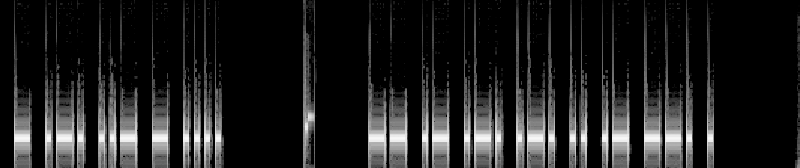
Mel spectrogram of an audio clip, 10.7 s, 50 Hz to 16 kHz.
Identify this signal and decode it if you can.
Morse code, heard as a keyed tone, about 17 wpm, 700 Hz. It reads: TRUTH MARRIAGE
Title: Sentences from Top 800 Words - New Word Drill - 17wpm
